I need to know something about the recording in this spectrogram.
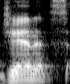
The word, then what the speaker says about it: Yanet: at yanet Janet right pronounced Janet but with a Y right y a NE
